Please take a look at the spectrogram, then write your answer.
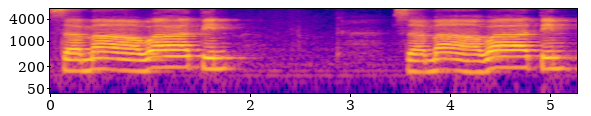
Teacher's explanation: Ma and waw, mim and waw both have standing fatha. You got to give equal stretch for both.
